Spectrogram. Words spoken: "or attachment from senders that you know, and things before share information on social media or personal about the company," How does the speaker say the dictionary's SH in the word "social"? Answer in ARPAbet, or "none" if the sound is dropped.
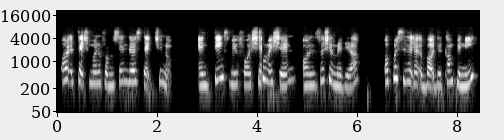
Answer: SH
